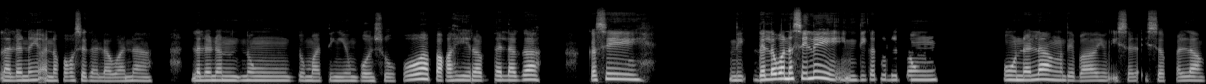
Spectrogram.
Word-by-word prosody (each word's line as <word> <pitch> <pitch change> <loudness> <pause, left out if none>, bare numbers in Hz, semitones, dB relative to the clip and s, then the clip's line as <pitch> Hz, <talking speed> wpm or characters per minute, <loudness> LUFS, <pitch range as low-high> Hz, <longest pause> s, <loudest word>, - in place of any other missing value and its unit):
lalo 185 0 -1
na 190 - -1
'yong - - -4
anak 175 0 -3
ko 180 - -3
kasi 185 -1 -4
2 165 -1 -6
na, 175 -1 -5 0.5
lalo 185 +1 0
na 190 - 0
noong 185 -1 -3
dumating 175 -1 -5
'yong 175 - -5
bunso 170 -1 -5
ko, 225 +7 +6
apakahirap 195 -3 +2
talaga 200 +1 +1 0.5
kasi 235 +1 +2 0.9
ni 195 0 -3
2 240 +6 +7
na 265 - +8
sila, 280 +2 +5
eh, 260 -7 +4
hindi 205 +1 -4
katulad 220 -2 -6
noong 210 +1 0 0.7
una 205 -1 +3
lang 225 -3 +4
'di - - -3
ba, 175 +1 -1
'yong 180 - -9
isa 170 +1 -7
isa 170 - -5
pa 175 - -10
lang 180 -1 -2
190 Hz, 175 wpm, -22 LUFS, 180-210 Hz, 0.9 s, na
